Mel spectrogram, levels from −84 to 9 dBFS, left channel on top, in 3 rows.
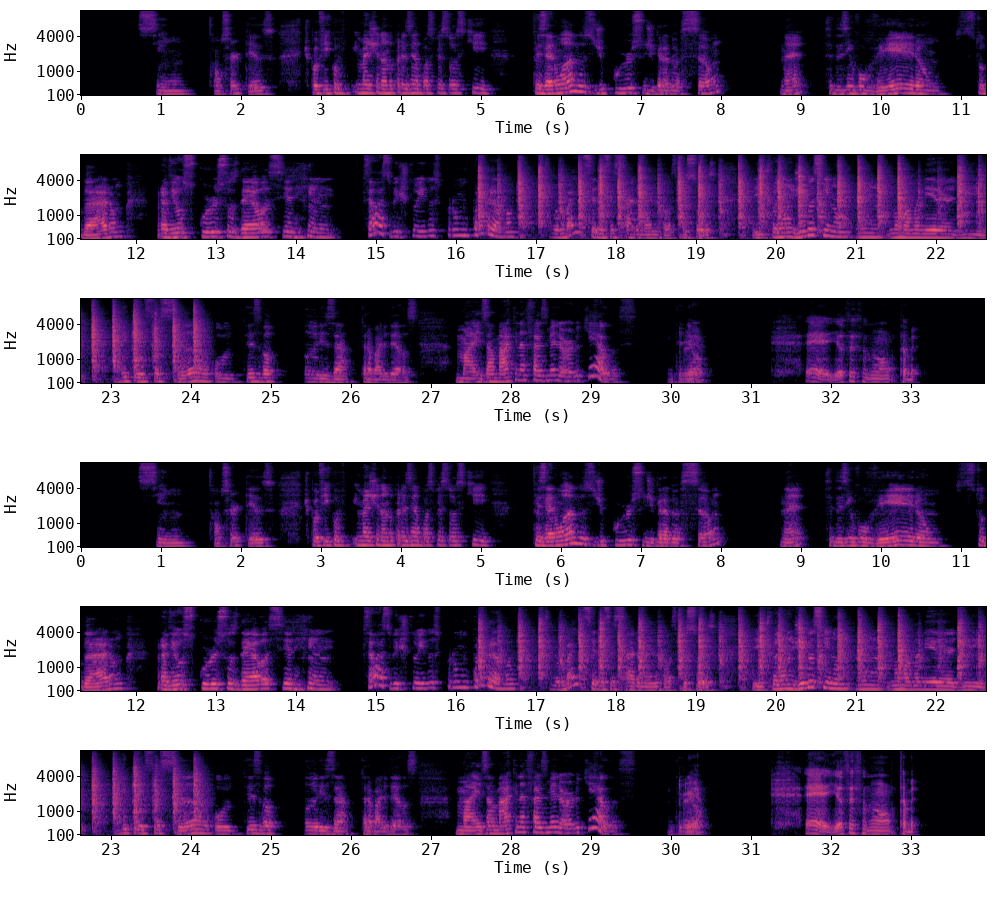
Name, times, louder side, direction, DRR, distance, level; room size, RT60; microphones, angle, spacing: voice 1, 0.7-5.3 5.6-8.0 8.7-9.0 9.3-10.8 11.0-14.5 14.8-16.8 17.1-22.7 23.1-25.0 25.4-29.5 30.1-30.4, right 1 dB, 5° left, 2.4 m, -35 dB
sound 1, 16.3-24.2, left 1 dB, 30° left, 1.6 m, -31 dB
voice 2, 31.2-33.0, right 5 dB, 70° right, 0.5 m, -35 dB
5.2 x 2.4 x 3.5 m
head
